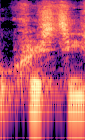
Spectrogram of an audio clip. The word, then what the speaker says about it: Kristi: So, it's Christy, K R I S TI.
